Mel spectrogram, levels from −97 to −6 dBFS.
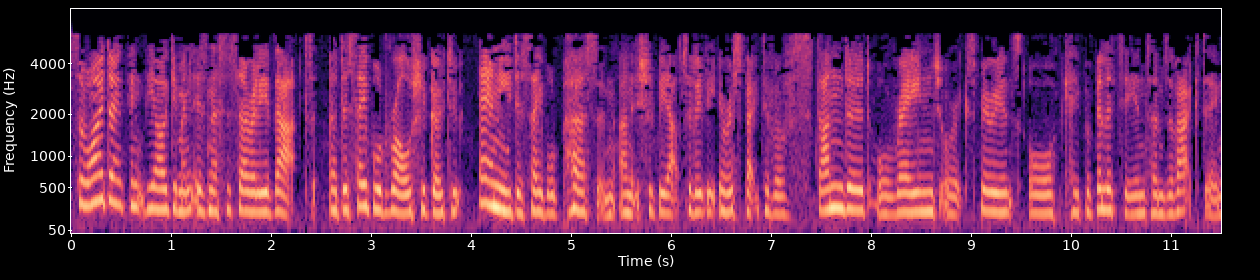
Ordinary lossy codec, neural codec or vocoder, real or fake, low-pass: MP3, 24 kbps; none; real; 7.2 kHz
